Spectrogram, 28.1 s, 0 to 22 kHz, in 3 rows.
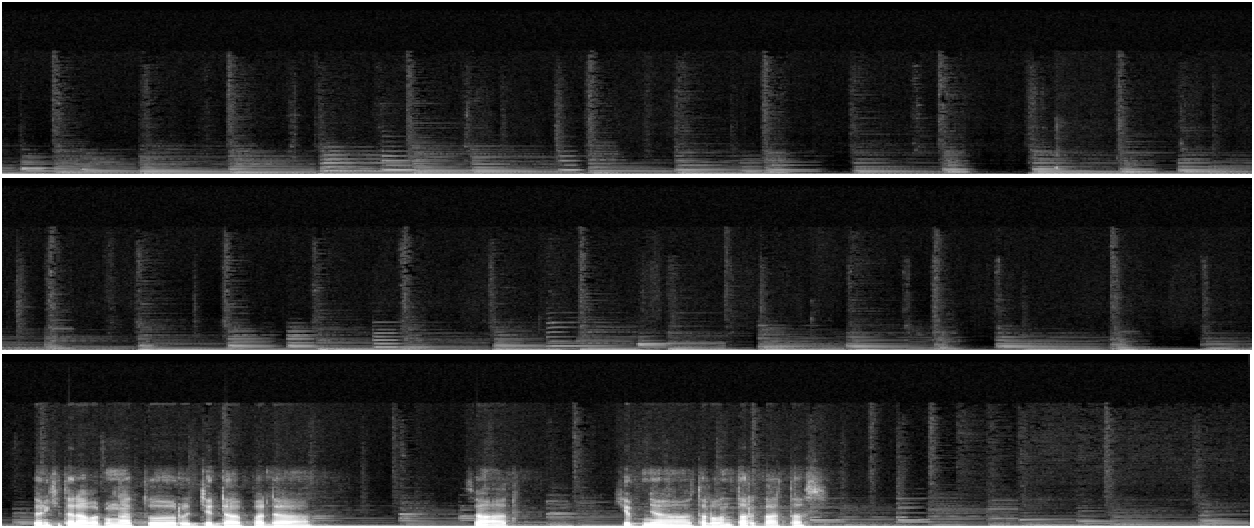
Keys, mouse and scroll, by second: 1.5-2.1 scroll down 2, 2.1 middle click, 2.7 scroll down 1, 3.0-4.6 middle drag, 4.6-4.9 scroll up 4, 4.9 click, 5.3 middle click, 5.4-5.9 scroll up 2, 5.9 click, 6.9 click, 7.4-7.8 scroll up 8, 7.8-8.8 middle drag, 8.8 click, 9.9 click, 12.8 space, 13.3 space, 13.9-14.5 drag, 14.5 space, 15.4 space, 15.8-18.8 drag, 21.6-22.1 scroll up 1, 22.1 shift+s, 23.5-25.2 drag, 25.2 space, 25.7 space, 26.1-28.1 drag.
